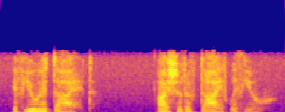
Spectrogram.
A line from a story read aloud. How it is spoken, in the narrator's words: he whispered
